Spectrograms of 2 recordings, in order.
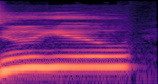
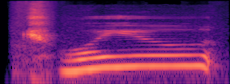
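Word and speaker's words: Tzuyu: The one I don't know if I'm pronouncing her name right, but it's Zuyu. I think her name is pronounced Choyu, Zuyu.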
